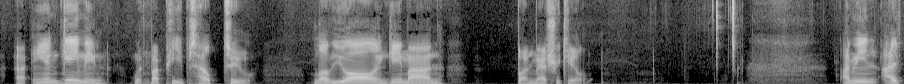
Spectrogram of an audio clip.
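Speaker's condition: Cleft palate; kept home from school while healing

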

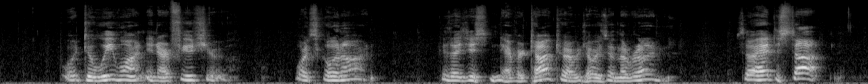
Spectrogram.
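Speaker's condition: Parkinson's disease; voice shakes, body shakes

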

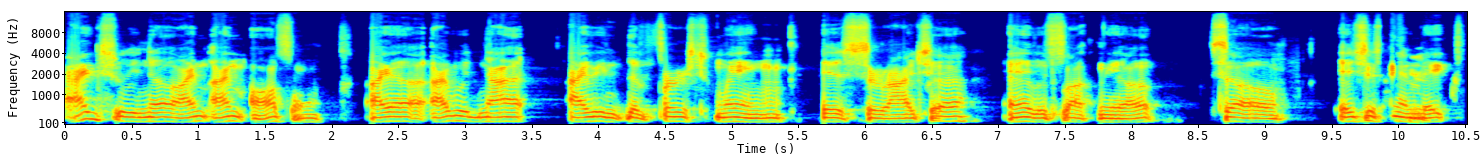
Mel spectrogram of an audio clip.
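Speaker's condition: Spinal muscular atrophy; progressive muscle weakness, wheelchair user, told was dead 14 years ago

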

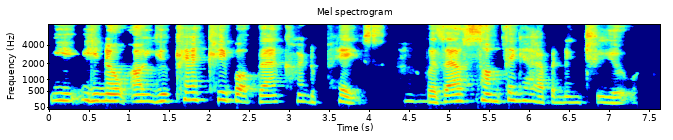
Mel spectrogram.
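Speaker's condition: Hemorrhagic stroke; more than a year after stroke

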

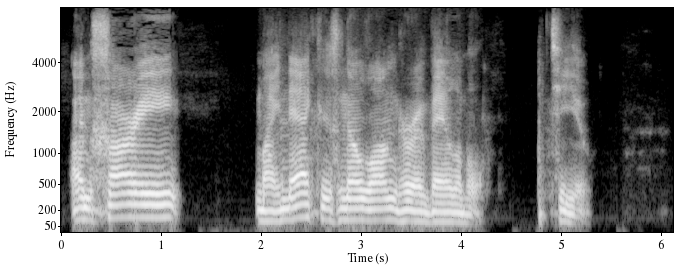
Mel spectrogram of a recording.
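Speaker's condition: Cleft palate; speech impediment still present

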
